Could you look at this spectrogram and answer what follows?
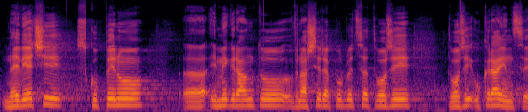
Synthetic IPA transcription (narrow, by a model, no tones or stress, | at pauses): nɛjvjɛt͡ʃiːskupɪnu | ʔɪmɪɡɾant̪uːvnaʃiːɾɛpublɪt͡sɛt̪vo̞r̝iː | t̪vo̞riːʔukɾajɪnt͡sɪ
